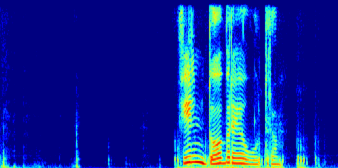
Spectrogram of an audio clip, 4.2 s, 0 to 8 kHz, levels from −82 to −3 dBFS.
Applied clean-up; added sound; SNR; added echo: neural mask model RNNoise.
